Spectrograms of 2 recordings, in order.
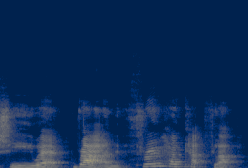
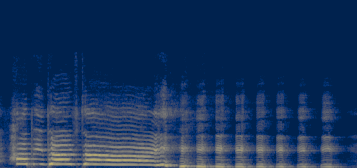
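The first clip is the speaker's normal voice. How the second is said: squeaky birthday wish; 12 dB louder, slower than usual. Pretend. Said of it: "Vicky says".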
